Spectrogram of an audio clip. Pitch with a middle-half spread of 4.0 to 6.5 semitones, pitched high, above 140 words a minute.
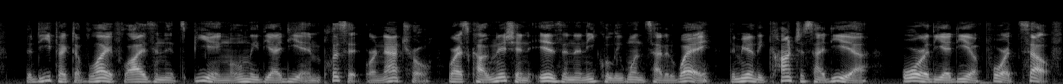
No: wide, 5.5 semitones; low, 120 Hz; average, 180 wpm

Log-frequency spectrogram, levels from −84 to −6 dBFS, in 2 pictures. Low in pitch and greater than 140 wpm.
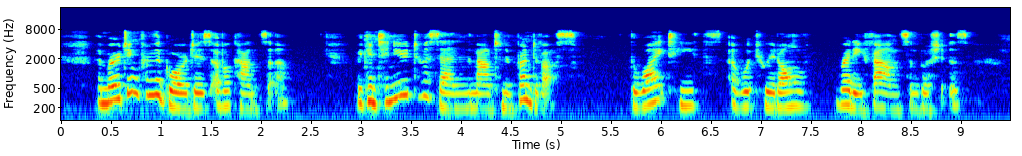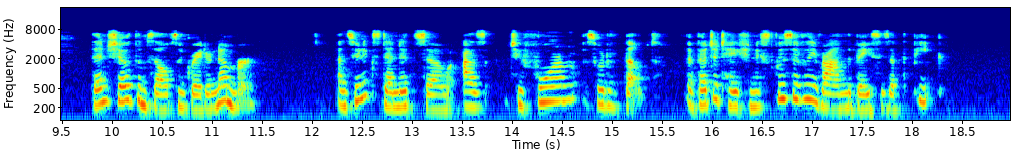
No: high, 215 Hz; average, 170 wpm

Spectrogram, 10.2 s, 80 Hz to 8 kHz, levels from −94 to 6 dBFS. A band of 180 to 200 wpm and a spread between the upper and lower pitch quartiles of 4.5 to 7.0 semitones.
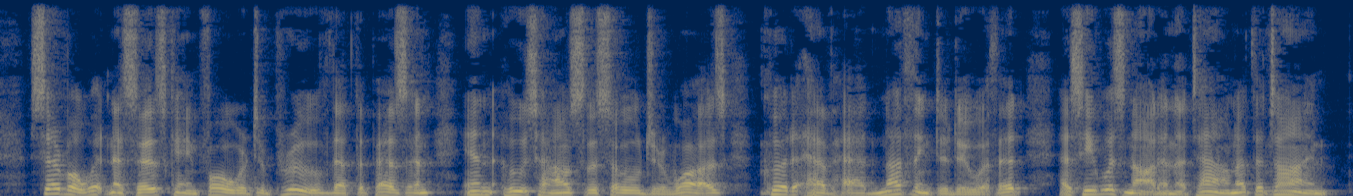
Yes: average, 195 wpm; average, 5.2 semitones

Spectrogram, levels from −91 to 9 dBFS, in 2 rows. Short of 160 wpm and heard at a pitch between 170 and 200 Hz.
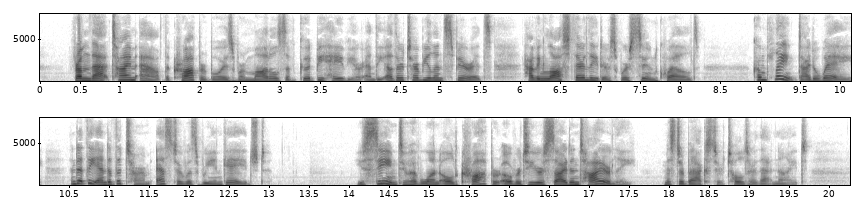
No: average, 165 wpm; high, 190 Hz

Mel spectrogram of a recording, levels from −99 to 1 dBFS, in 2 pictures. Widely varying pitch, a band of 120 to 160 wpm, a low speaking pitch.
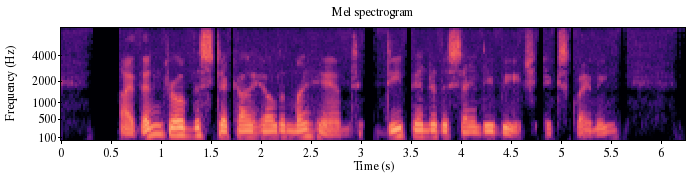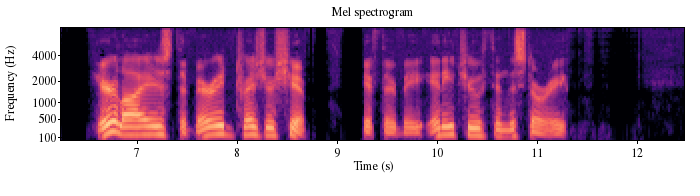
Yes: wide, 5.7 semitones; average, 145 wpm; low, 120 Hz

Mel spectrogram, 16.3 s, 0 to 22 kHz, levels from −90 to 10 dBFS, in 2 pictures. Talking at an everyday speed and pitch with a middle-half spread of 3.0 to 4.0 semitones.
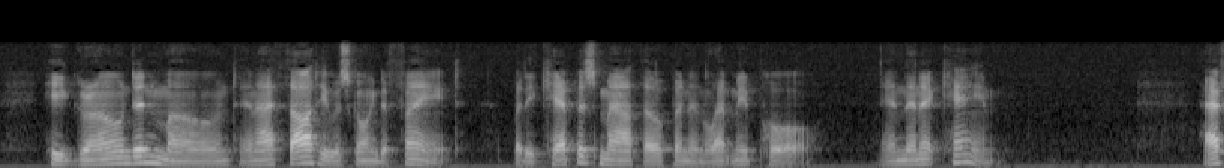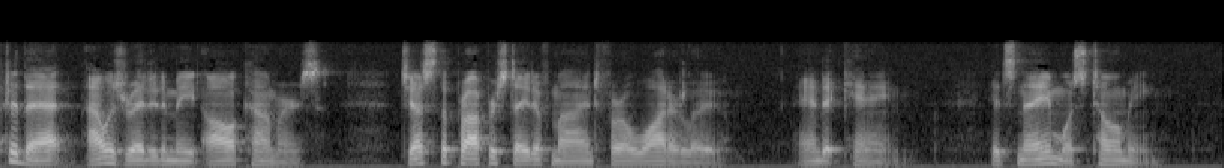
Yes: average, 185 wpm; average, 3.6 semitones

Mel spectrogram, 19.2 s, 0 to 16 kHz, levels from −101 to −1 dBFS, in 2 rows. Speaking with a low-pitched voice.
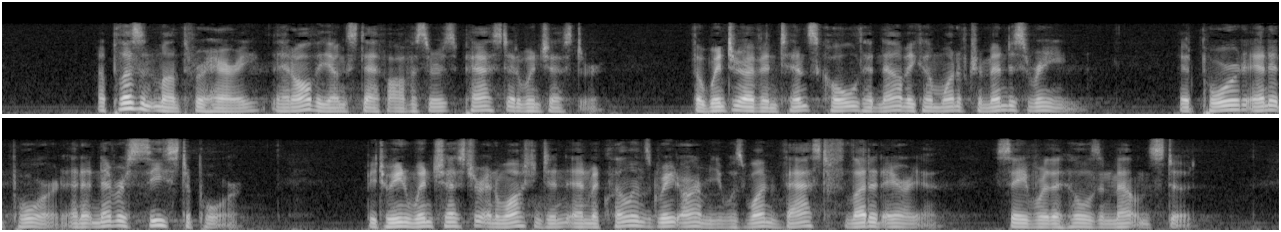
Yes: low, 120 Hz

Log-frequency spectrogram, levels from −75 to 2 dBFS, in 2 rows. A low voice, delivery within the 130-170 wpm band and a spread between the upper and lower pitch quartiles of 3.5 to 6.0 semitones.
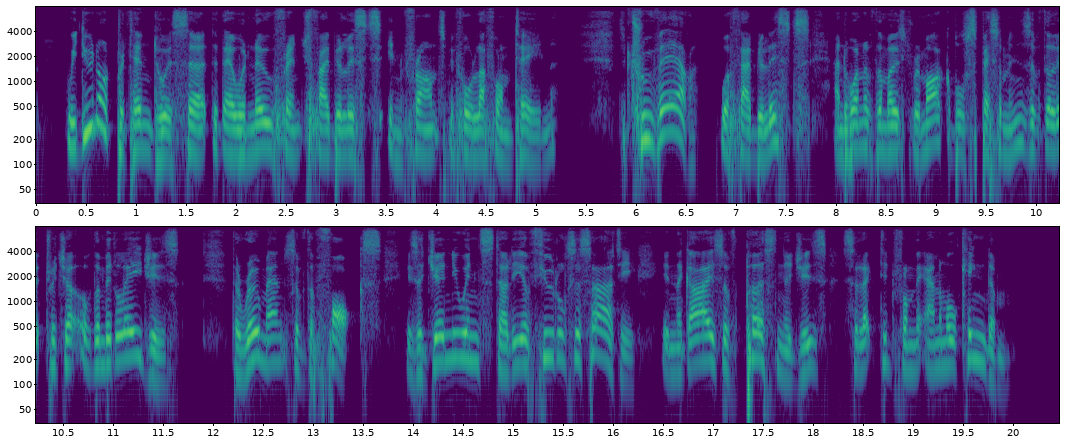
No: medium, 155 Hz; average, 165 wpm; wide, 5.5 semitones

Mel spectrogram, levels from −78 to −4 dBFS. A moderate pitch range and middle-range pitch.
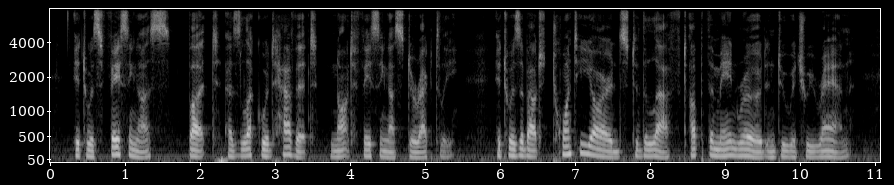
No: average, 3.3 semitones; low, 120 Hz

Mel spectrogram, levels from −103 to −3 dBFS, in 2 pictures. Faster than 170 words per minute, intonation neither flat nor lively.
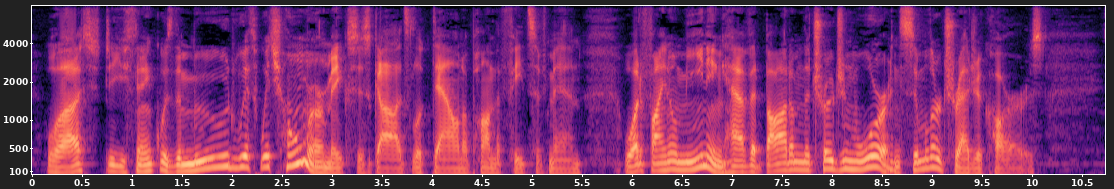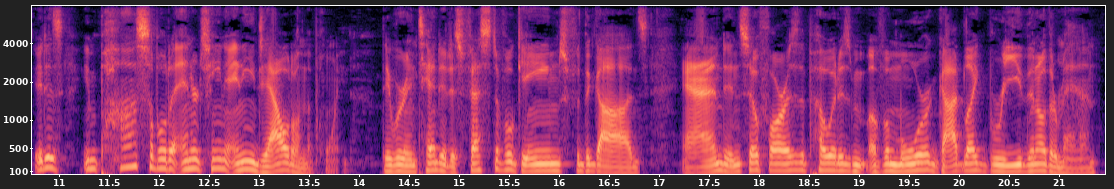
No: average, 190 wpm; wide, 6.2 semitones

